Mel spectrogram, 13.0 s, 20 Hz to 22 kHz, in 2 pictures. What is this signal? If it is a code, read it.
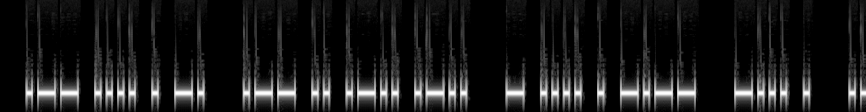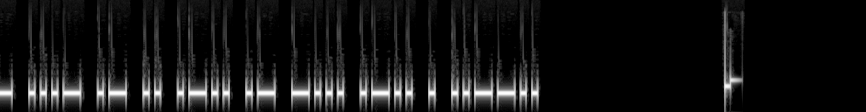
Morse code, heard as a keyed tone, about 28 wpm, 700 Hz. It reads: WHEN WILL THEY BE AVAILABLE?
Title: Sentences from Top 1000 Words - Review Part 3 - 28wpm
